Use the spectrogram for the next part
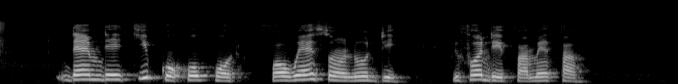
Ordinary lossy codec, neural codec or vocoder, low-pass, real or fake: none; codec, 16 kHz, 16 kbps, FunCodec, trained on Chinese and English, 50 frames a second; none; fake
